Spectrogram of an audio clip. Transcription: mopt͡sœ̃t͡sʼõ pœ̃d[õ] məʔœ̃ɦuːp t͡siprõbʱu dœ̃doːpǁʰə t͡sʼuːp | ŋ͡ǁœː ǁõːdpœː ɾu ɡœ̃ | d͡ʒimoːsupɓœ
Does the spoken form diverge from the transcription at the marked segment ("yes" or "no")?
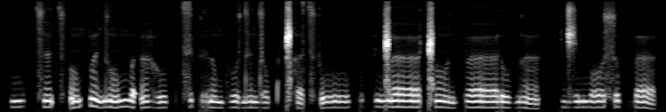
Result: no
